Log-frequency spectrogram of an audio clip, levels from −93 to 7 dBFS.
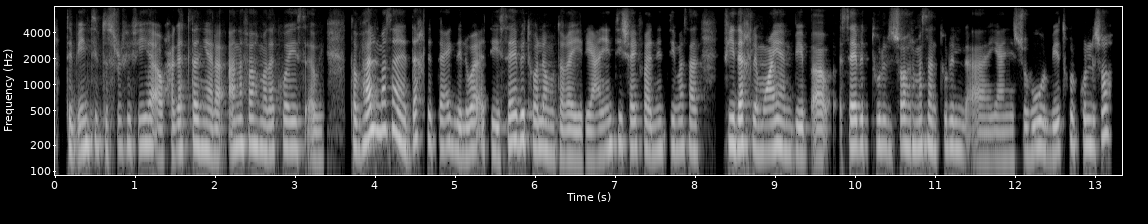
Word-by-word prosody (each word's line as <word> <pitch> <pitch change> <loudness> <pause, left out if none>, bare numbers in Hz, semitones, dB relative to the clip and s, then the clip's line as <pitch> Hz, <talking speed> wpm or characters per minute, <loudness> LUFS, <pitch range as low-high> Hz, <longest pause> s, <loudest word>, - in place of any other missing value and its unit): تبقي 180 -1 -1
أنتِ 200 +2 0
بتصرفي 195 0 -6
فيها 200 +1 0
أو 155 - +2
حاجات 180 +3 -2
تانية 185 -3 +2
لأ، 160 - +1 0.2
أنا 195 +2 +2
فاهمة 200 -3 +1
ده 175 - 0
كويس 185 +1 -1
أوي، 145 0 -4 0.3
طب 190 -2 0
هل 270 +7 +7
مثلًا 295 -6 +3
الدخل 215 +3 -1
بتاعِك 200 0 -3
دلوقتي 175 0 0
ثابت 220 +5 +2
والّا 185 0 +2
مُتغيّر 150 -4 -1
يعني 150 +3 -2
أنتِ 200 +2 -3
شايفة 190 -2 0
إن 170 0 -2
أنتِ 185 +2 -6
مثلًا 185 -2 -2 0.3
فيه 205 0 +3
دخل 200 -1 +5
مُعيّن 175 0 +2
بيبقى 160 - 0
ثابت 195 0 +3
طول 195 0 -1
الشهر 195 +1 -1
مثلًا 195 0 0
طول 195 +1 -6
ال 185 -2 -2 0.4
يعني 140 0 -6
الشهور 165 +5 -2
بيدخل 175 +5 -2
كل 195 -1 -1
شهر؟ 255 +7 0
190 Hz, 195 wpm, -25 LUFS, 175-200 Hz, 0.4 s, هل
